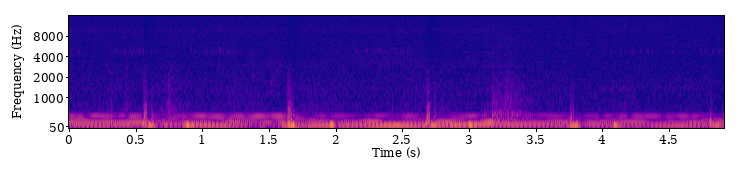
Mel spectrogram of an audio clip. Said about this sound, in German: Das ist das Herz deiner Mutter.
